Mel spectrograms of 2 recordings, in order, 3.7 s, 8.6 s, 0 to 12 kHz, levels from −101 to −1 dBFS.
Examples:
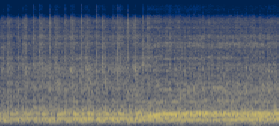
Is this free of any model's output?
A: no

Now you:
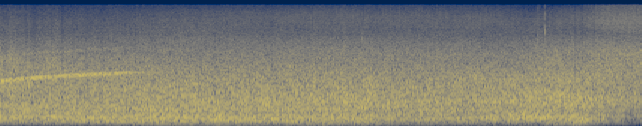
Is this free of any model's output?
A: yes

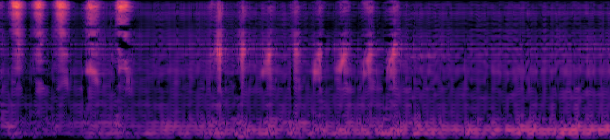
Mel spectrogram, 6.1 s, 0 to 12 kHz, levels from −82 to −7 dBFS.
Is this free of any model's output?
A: no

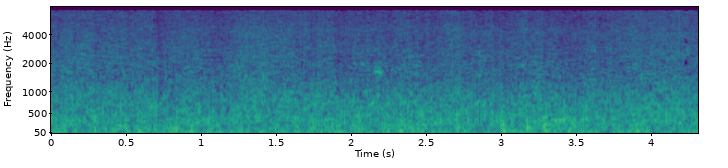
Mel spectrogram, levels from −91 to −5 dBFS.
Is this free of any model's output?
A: no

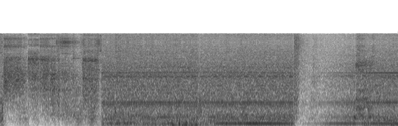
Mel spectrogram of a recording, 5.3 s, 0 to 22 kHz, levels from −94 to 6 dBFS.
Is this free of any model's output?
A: yes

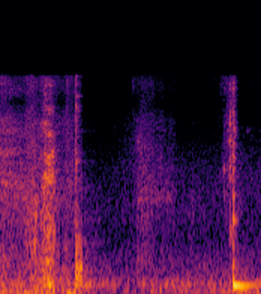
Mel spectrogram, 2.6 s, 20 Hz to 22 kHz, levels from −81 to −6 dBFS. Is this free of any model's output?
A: yes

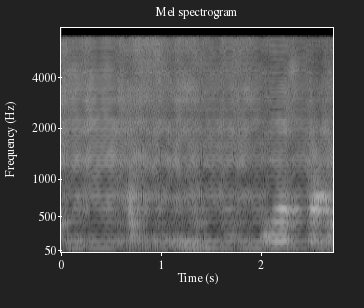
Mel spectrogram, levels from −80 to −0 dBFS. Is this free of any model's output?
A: no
